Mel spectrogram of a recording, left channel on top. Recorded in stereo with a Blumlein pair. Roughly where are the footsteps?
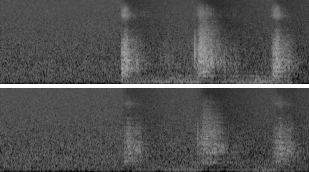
Ahead left.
